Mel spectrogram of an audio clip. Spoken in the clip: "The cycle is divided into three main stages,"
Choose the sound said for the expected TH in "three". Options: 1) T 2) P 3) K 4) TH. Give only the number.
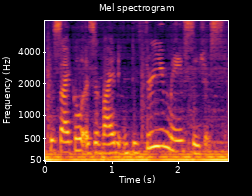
4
